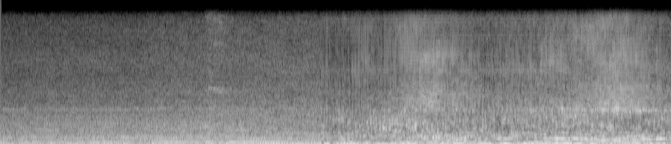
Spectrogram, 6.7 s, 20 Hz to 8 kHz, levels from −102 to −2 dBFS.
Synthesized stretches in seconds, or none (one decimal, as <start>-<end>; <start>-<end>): 3.2-6.7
